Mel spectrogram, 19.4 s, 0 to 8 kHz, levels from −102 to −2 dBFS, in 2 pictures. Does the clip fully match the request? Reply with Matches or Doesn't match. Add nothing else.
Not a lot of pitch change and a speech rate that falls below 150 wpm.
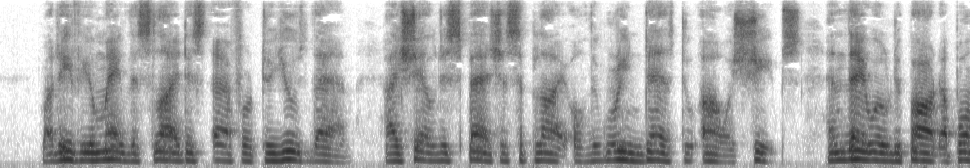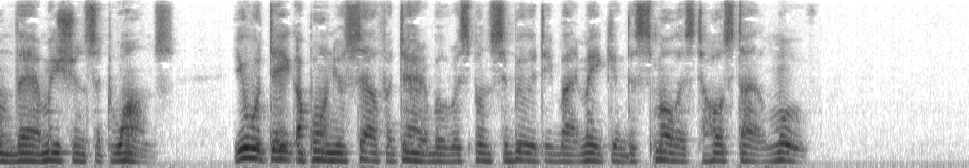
Matches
